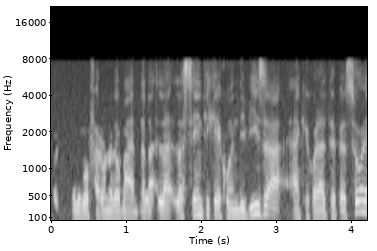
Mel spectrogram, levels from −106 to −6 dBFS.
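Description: Gain pumping runs throughout this speech recording: the gain swings by about 5 dB under louder sounds, likely from excessive input gain driving a fast limiter.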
